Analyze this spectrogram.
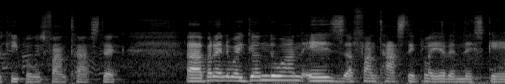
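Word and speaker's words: Gündoğan: Our right centre attacking midfielder, we have got, right, hang on guys, Ilkay Gundogan, or Gundogan. If I go by the pronunciation of the commentators, it's Gundogan, but, you know, take from it what you will.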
